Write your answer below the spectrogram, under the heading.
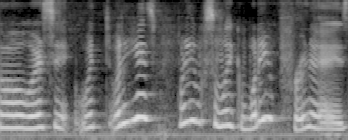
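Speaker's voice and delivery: mock, extra nice, really sweet tone. Retelling own words to an EMT, imitating own sweet tone. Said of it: "real sweet about that".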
